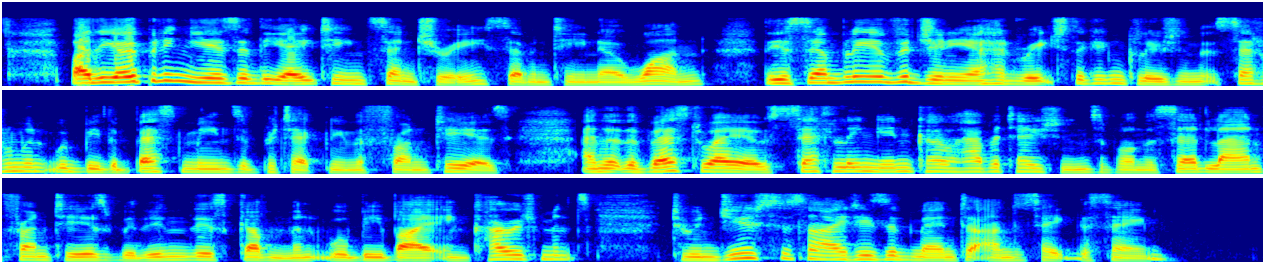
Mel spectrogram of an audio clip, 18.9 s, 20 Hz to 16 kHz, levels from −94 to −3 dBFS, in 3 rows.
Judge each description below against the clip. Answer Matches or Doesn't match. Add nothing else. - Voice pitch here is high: Doesn't match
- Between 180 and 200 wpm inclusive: Matches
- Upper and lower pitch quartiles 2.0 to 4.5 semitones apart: Doesn't match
